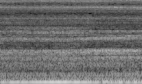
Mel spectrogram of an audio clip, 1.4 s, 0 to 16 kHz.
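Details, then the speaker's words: 1987 Corvette C4 automatic just started after a no-start; apparently it needed to build fuel pressure plus a jump start: steady low rumble, even smooth beat, no misses or knocks; normal running. "well um I guess it just needed to build fuel pressure um and then just have a little jump start there"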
